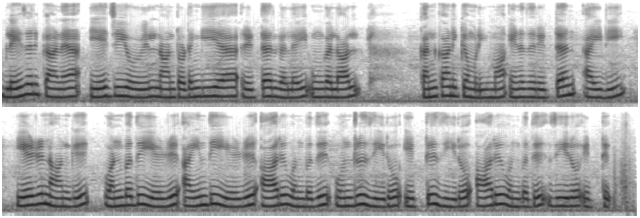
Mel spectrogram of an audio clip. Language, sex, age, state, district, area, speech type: Tamil, female, 18-30, Tamil Nadu, Vellore, urban, read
